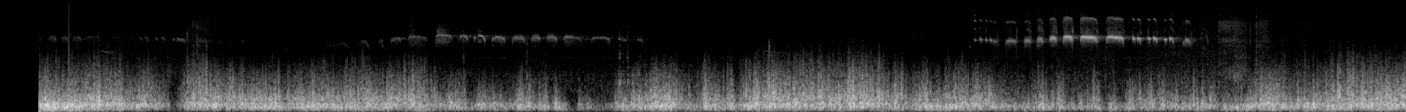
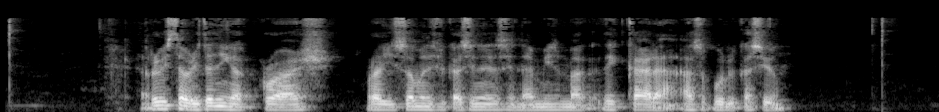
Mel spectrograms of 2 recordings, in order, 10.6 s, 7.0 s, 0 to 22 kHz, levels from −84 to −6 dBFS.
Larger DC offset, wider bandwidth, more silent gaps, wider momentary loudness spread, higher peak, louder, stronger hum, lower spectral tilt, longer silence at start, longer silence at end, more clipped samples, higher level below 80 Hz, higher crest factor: neither; about the same, 12.5 kHz vs 11.5 kHz; neither; second, 8 LU vs 11 LU; second, -12 dBFS vs -2 dBFS; second, -31 LUFS vs -19 LUFS; neither; about the same, -6.5 dB/octave vs -5.5 dB/octave; second, 0.3 s vs 1.05 s; second, 0 s vs 1.15 s; neither; second, -56 dBFS vs -46 dBFS; about the same, 18 dB vs 18 dB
